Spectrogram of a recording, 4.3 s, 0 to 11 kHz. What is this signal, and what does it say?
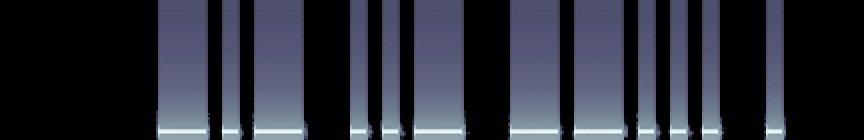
Morse code, heard as a keyed tone, about 15 wpm, 700 Hz. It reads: KU7E
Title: USA Call Signs - 4 Characters - 15wpm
